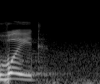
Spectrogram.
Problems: background sounds at intervals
